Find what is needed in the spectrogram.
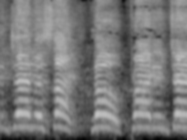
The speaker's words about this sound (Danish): De råber, no pride in genocide, gør de i lang tid.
